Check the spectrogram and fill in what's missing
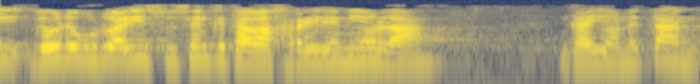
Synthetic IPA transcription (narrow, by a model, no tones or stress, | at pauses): ɣe̞wɾe̞β̞uɾuaɾisuse̞ŋke̞t̪aβaxarajɣe̞nio̞la | ɡajo̞ne̞t̪aŋ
